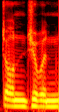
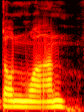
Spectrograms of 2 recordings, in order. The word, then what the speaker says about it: Don Juan: He pronounced it Don Juan, not Don Juan, for some reason.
